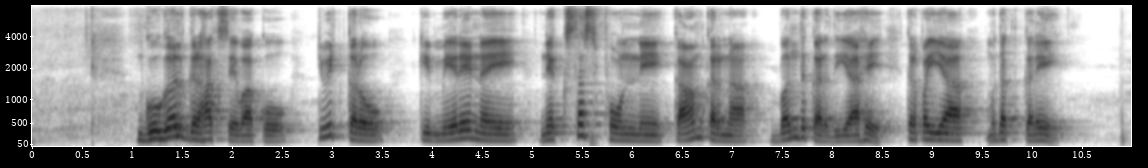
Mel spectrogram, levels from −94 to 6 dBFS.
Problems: none marked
